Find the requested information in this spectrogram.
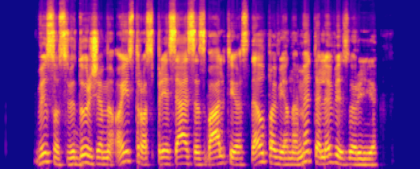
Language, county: Lithuanian, Vilnius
